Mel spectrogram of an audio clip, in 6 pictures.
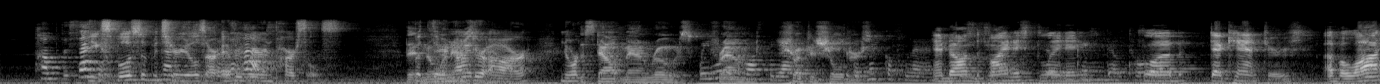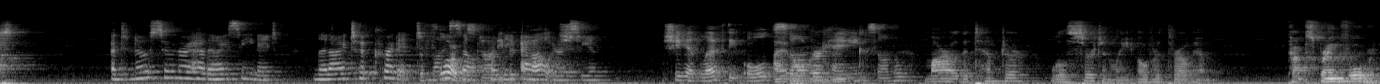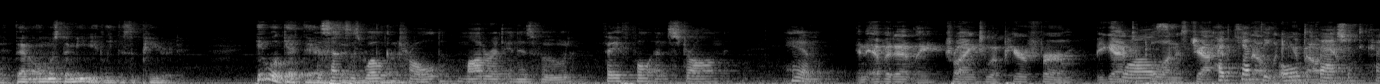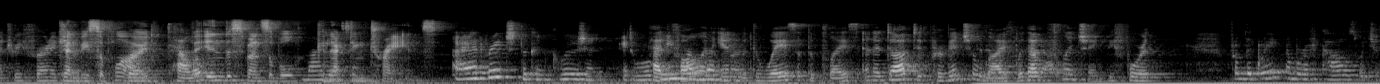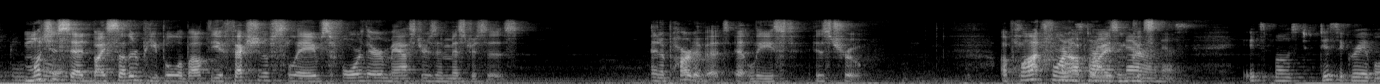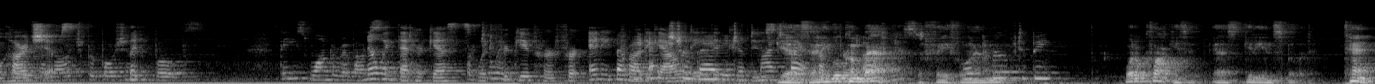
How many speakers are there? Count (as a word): nine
